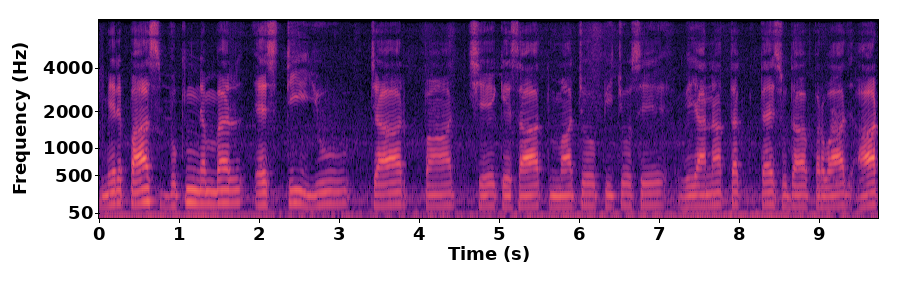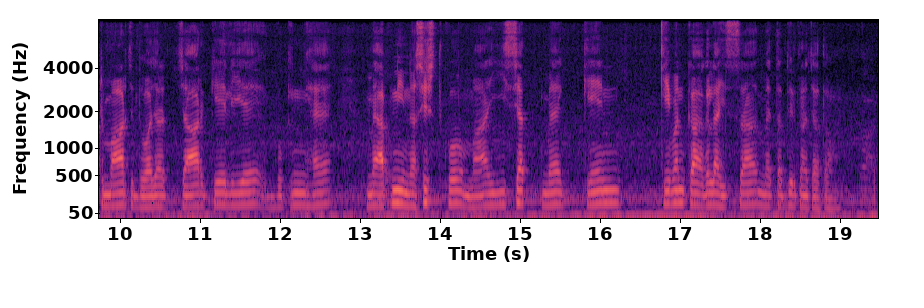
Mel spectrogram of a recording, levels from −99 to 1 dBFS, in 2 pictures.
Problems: constant background noise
